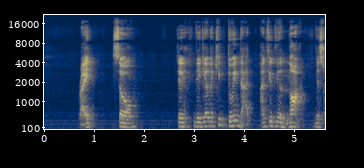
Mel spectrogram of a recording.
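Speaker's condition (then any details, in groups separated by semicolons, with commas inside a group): No condition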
